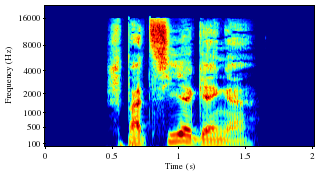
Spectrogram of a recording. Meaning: nominative/accusative/genitive plural of Spaziergang
- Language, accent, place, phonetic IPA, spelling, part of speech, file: German, Germany, Berlin, [ʃpaˈt͡siːɐ̯ˌɡɛŋə], Spaziergänge, noun, De-Spaziergänge.ogg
